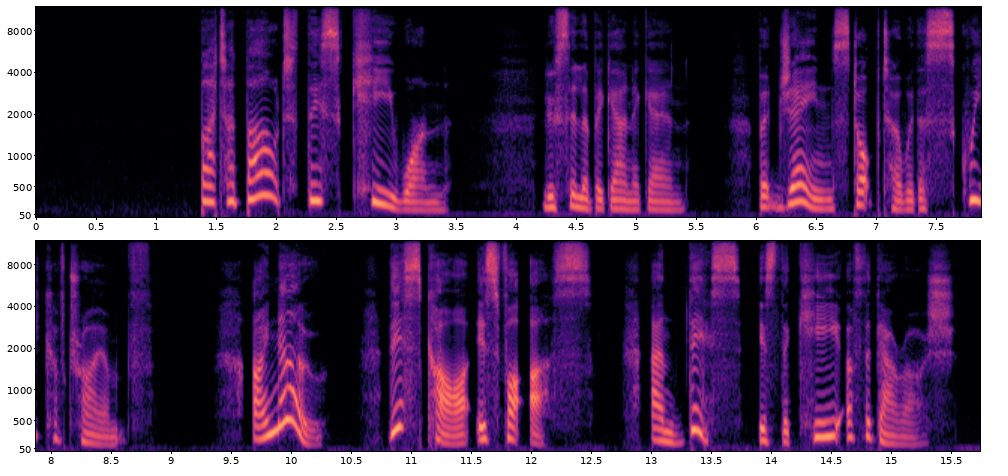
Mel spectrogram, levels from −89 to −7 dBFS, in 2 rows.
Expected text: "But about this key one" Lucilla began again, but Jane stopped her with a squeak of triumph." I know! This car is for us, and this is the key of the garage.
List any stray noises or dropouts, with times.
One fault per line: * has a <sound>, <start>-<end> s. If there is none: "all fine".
all fine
